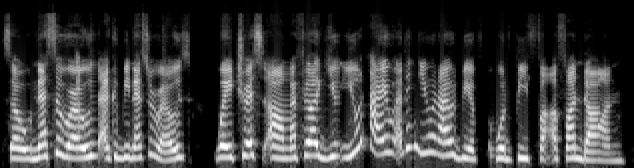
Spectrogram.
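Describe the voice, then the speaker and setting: A young woman with a high-pitched voice chats in a rambling, encouraging way as a podcast co-host. Her voice sits fairly high. The sound is dry and close. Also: animated, fairly quick, dry recording. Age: young adult. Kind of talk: casual chat.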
